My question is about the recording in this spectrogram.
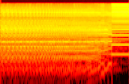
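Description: Electronic music with the drum and bass beat dropped out: a steady, noisy synthesizer wash with sweeping tones. Near the end a steady pitched tone comes through.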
